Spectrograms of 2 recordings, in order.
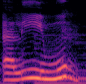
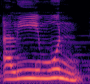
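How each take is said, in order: First: The word ends in a b sound. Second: The word ends in an n sound. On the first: "bukan alimub" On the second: "apalagi bukan alimun"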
